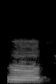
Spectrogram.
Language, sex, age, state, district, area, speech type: Manipuri, male, 18-30, Manipur, Kangpokpi, urban, conversation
